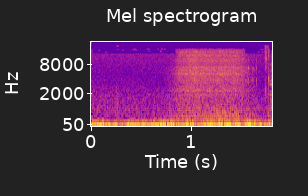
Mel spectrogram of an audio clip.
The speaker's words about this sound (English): We're going to try to practice this deep nose breathing today as we move. So do your best, set it up, smooth it out, breathing in, breathing out. Complete inhales, complete exhales, keep it flowing.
